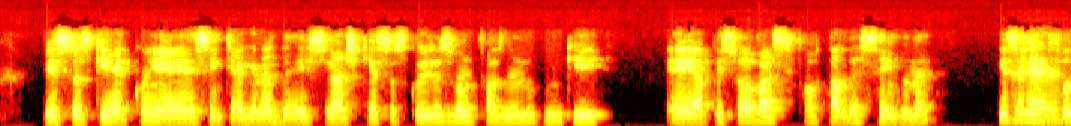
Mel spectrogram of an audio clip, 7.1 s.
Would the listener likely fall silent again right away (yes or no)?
yes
